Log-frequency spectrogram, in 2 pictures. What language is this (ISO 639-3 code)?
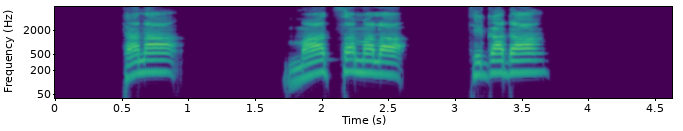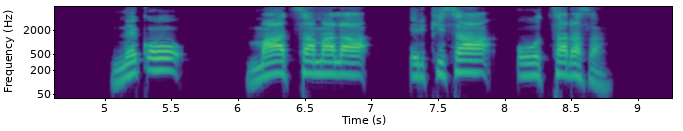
gmv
